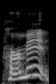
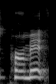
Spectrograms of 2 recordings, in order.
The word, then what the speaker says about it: permit: we can read that this word here this permit we can read it two ways right we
